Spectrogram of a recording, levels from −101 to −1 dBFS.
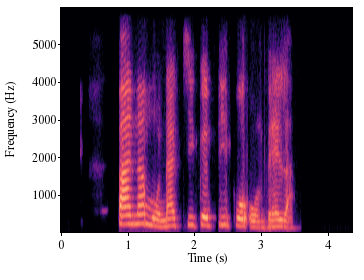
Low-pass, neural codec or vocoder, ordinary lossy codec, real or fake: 5.4 kHz; autoencoder, 48 kHz, 32 numbers a frame, DAC-VAE, trained on Japanese speech; Opus, 16 kbps; fake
